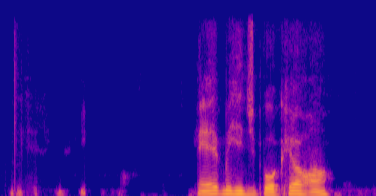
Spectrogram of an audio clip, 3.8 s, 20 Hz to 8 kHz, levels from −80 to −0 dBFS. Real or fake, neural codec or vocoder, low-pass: fake; codec, 16 kHz in and 24 kHz out, 0.6 kbps, FocalCodec, streaming, 2048 codes; 7.2 kHz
